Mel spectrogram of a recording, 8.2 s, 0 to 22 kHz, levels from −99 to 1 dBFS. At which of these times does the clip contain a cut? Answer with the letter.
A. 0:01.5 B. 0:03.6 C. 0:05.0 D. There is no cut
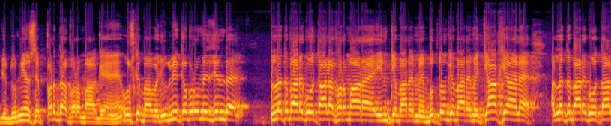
B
